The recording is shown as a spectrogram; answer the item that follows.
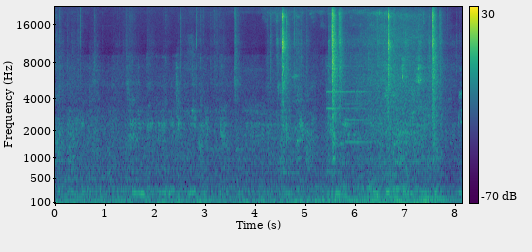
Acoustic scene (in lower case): bus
